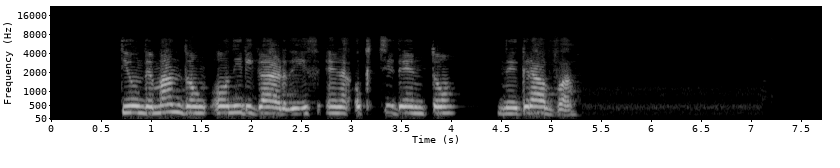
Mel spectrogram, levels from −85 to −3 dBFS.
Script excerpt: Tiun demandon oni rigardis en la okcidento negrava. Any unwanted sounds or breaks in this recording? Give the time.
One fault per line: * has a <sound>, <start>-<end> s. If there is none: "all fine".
all fine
